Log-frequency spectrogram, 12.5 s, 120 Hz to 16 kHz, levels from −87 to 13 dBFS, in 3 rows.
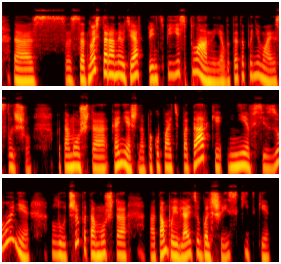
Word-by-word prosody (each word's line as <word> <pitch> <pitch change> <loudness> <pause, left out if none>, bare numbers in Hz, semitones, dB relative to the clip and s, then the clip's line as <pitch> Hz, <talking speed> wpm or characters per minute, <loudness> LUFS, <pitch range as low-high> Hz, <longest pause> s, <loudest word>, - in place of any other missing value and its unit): э, 165 -1 +1
с 155 - -2
с 175 -1 -3
одной 190 - +4
стороны, 245 -5 +4
у - - 0
тебя, 220 +5 +5
в 240 0 -15
принципе, 185 +5 -5
есть 250 +3 -2
планы, 220 - +3
я 150 +1 -5
вот 155 +3 -12
это 220 +3 -5
понимаю 210 -10 -5
и - - -6
слышу. 155 +1 -1 0.4
Потому 185 +1 -2
что, 165 -1 +3
конечно, 185 -7 +1
покупать 175 +2 -6
подарки 180 - +3
не 190 +2 -2
в 165 - -9
сезоне 190 - -4 0.3
лучше, 185 - +3
потому 190 - -3
что, 180 -3 0 0.3
а, 165 0 -7
там 195 +7 +2
появляются 180 +3 +1
большие 170 -2 +3
скидки, 170 -5 -9
180 Hz, 160 wpm, -23 LUFS, 165-210 Hz, 0.4 s, тебя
